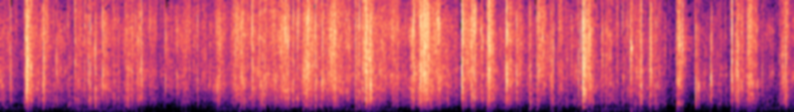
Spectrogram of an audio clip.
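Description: A hanging bunch of dried red chili peppers on a string, with a price tag attached, is held up in front of a microphone and rubbed, squeezed and lightly shaken with the fingertips. The dry, hollow pods give a steady stream of bright, papery crinkling and crackling, with sharp clicks spread throughout and almost no low end.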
